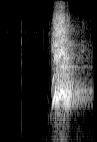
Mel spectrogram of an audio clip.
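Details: Single short, loud, harsh bark from a three-and-a-half-year-old male Boston Terrier, given right after his owner tells him to say goodbye.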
